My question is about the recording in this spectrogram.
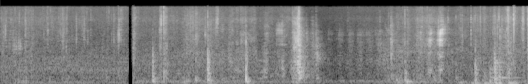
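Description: Goats moving about, with a string of short knocks and scuffs from their hooves on the ground and a plastic tub.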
